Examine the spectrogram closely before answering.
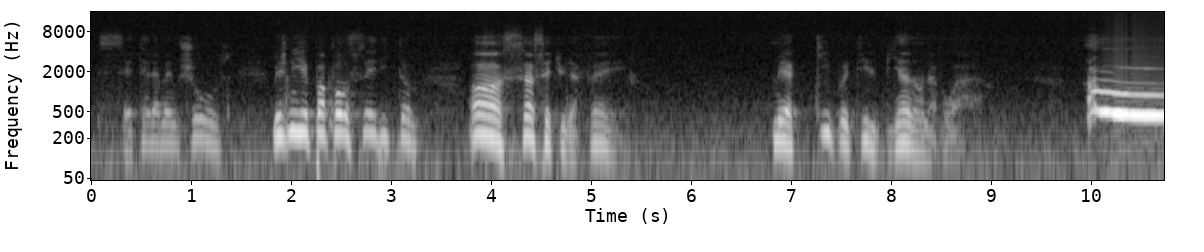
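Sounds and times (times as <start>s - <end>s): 
speech: 0.3s - 5.4s, 6.8s - 8.9s
dog howling: 10.0s - 10.7s.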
